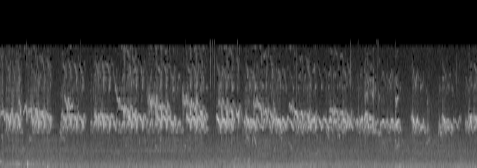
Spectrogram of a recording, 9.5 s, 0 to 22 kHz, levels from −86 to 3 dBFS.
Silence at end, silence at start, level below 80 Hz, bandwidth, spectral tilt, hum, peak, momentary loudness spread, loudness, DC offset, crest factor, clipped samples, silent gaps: 0 s; 0 s; -66 dBFS; 16 kHz; 0 dB/octave; none; -12 dBFS; 6 LU; -26 LUFS; under 0.1%; 18 dB; under 0.1%; none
